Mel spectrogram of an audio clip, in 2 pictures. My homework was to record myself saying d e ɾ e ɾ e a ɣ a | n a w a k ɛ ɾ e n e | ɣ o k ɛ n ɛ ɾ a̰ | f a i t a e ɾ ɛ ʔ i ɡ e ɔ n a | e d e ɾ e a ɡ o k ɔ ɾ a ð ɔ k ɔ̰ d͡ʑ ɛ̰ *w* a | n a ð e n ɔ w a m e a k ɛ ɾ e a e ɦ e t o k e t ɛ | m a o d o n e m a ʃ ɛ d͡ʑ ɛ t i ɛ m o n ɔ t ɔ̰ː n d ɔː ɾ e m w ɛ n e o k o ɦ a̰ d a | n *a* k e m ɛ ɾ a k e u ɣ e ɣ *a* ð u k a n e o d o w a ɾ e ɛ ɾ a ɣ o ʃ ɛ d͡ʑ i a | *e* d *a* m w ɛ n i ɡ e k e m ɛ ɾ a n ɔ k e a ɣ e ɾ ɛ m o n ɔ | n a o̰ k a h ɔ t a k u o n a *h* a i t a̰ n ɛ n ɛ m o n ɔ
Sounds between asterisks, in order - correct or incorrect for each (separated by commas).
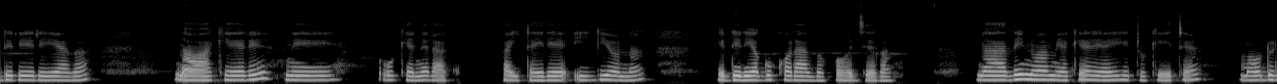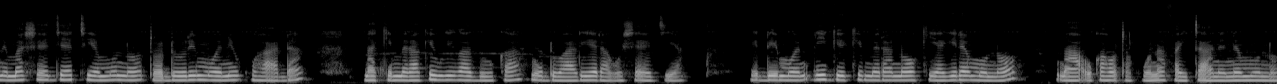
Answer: incorrect, correct, correct, correct, incorrect, incorrect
